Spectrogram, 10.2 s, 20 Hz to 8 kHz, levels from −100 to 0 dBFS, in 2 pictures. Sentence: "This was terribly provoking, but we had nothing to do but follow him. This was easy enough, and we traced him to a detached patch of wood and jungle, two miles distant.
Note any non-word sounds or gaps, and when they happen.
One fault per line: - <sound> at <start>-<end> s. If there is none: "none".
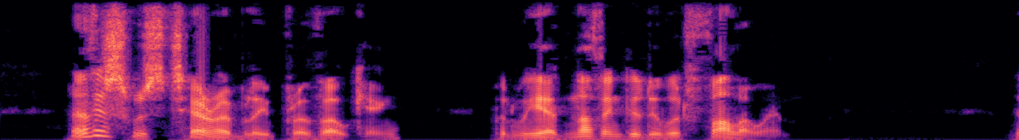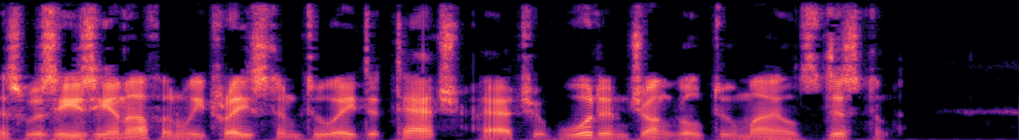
none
